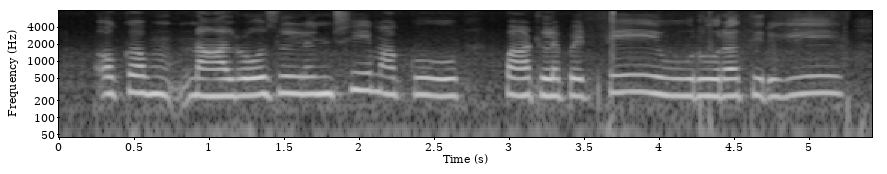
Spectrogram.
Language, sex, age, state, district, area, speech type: Telugu, female, 30-45, Andhra Pradesh, Kakinada, urban, spontaneous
